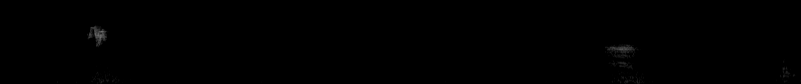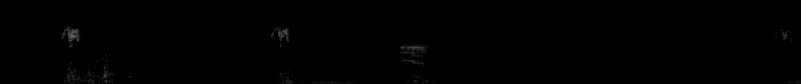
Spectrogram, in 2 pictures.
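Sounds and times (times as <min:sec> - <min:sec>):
bird calls: 0:00.0 - 0:01.3, 0:07.8 - 0:14.1, 0:15.7 - 0:16.0
faint bird chirps: 0:00.0 - 0:04.4, 0:08.6 - 0:13.2, 0:15.7 - 0:16.0.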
